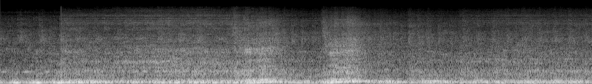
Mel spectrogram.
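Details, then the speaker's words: Ford Bronco prerunner just after fitting a new tunable Fiveology Racing computer, which changed how it runs: even low idle rumble with a couple of quick blips rising and settling cleanly, no miss or knock; normal idle. "Woo! Let it clear out. Sounds pretty good. Nailed it."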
